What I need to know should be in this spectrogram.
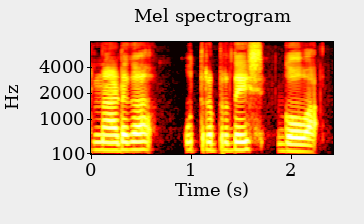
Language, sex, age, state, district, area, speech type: Malayalam, female, 18-30, Kerala, Idukki, rural, spontaneous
